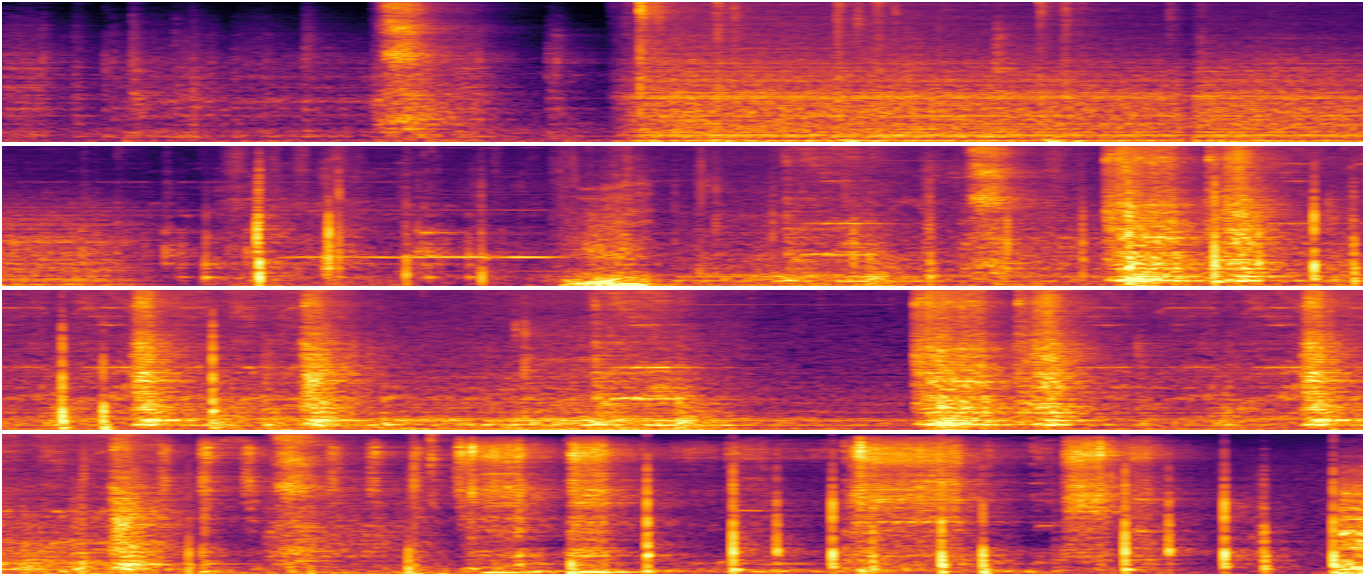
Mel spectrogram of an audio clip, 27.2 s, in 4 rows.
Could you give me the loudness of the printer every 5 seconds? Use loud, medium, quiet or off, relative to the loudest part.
quiet, quiet, loud, loud, loud, loud.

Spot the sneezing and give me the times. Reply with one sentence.
The sneezing can be heard from 1.9 to 2.5 s, from 11.6 to 12.5 s and from 21.7 to 22.6 s.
